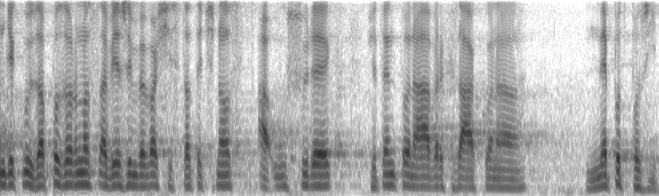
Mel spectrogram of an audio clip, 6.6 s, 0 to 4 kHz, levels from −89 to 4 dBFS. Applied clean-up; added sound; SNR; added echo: none; none; none; none.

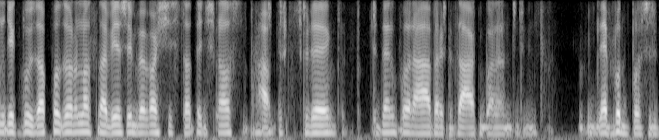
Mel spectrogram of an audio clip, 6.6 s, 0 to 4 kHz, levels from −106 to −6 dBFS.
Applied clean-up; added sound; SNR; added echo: neural diffusion model UNIVERSE++.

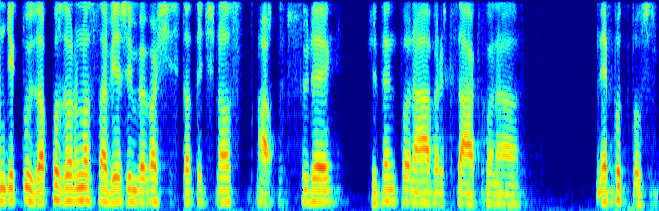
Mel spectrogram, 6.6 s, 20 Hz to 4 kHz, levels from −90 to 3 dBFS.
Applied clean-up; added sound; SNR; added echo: neural mask model DeepFilterNet 3.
